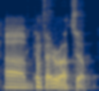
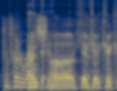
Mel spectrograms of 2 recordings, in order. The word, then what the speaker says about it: Konfederacja: Now, you mentioned Konfederacja earlier, or however you say that. I'm not great with the pronunciation. – Konfederacja. – Konfederacja.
